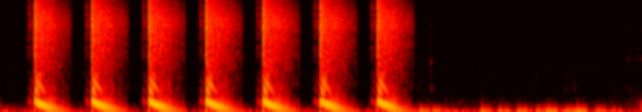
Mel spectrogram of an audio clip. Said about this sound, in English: The snare sounds like this.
